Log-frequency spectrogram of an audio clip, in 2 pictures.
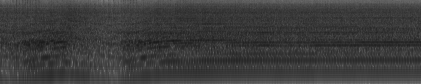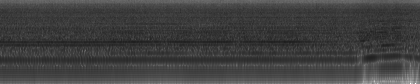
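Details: Titan hedge trimmer two-stroke, glued back together, warming up: steady even buzzing that blips with throttle then holds a clean stable pitch, getting better the longer it runs; normal running.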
